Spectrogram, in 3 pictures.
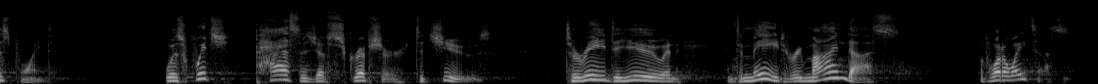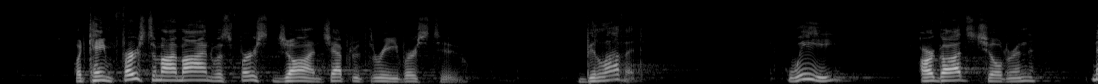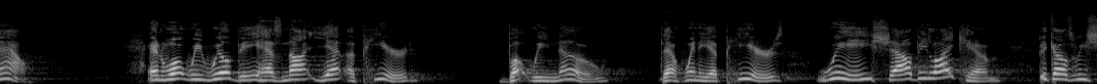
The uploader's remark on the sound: At Redeemer Presbyterian Church in Charleston, SC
